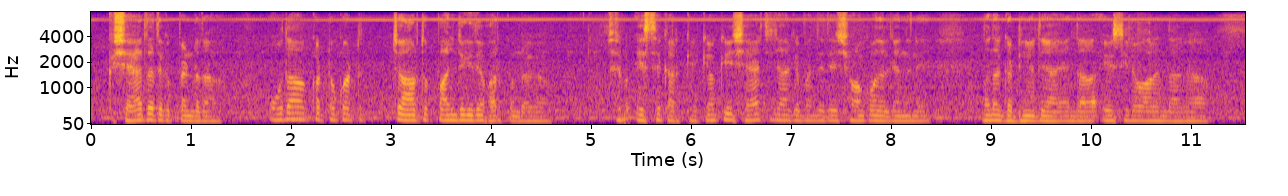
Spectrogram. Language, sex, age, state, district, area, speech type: Punjabi, male, 18-30, Punjab, Bathinda, urban, spontaneous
